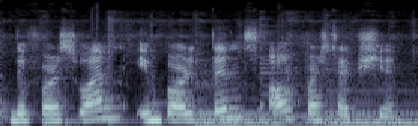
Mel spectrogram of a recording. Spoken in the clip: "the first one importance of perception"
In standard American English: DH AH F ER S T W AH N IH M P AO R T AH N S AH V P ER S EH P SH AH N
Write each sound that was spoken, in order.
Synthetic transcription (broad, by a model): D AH F ER S T W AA N IH M P AO R T AH N S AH F P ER S EH P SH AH N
